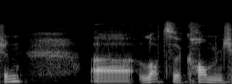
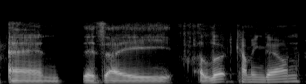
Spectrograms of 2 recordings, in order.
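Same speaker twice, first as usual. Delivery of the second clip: ordinary delivery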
